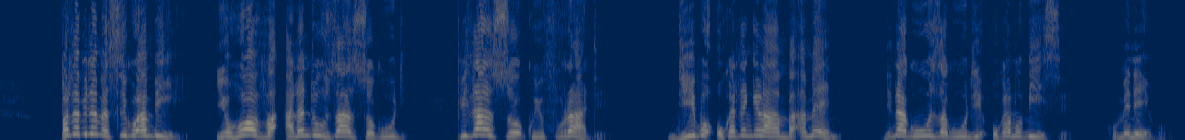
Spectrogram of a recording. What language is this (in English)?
Nyanja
